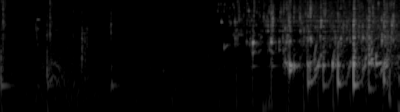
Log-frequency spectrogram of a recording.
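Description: About halfway through, water starts gurgling and glugging in a handheld plastic bottle, a quick run of small clicks and gurgles after a near-silent start.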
